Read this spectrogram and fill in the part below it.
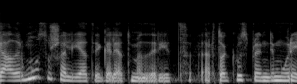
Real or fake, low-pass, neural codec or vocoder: real; 7.2 kHz; none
